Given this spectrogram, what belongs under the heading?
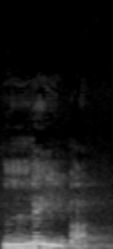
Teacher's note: labor, stressed in the first syllable because it's a noun that contains 2 syllables, so it should be stressed on the first one.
